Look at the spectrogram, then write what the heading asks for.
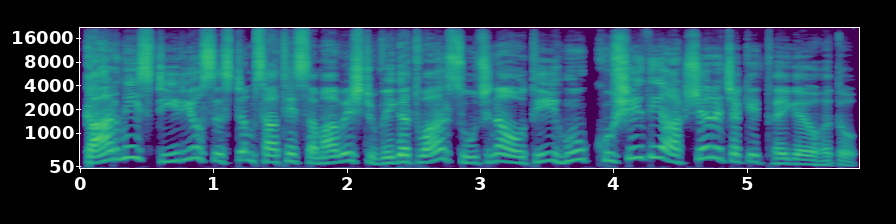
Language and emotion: Gujarati, surprised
